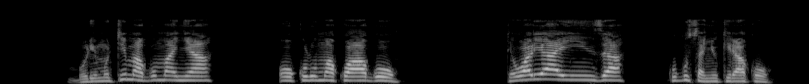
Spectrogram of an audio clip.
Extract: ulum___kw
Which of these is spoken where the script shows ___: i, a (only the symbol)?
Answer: a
